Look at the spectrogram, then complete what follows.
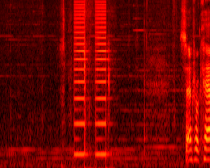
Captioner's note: buzzer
